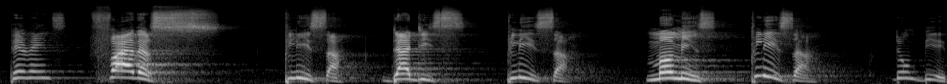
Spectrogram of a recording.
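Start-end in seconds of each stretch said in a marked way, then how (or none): 0.1-8.1 raised, spaced-out calls to the congregation; emphatic appeal. Real, not acted. Preacher begging fathers and mothers, emphatic appeal. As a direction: call out each group, then plead.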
